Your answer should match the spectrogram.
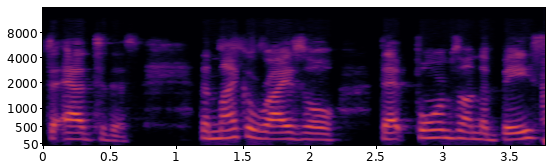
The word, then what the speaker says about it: mycorrhizal: Justine, can you pronounce that for me? I know she'll help me. Come on, somebody help me. Mycorrhizal. Mycorrhizal.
